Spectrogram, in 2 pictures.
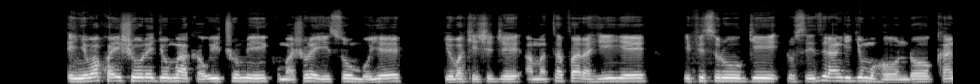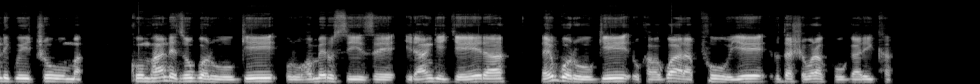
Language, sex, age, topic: Rundi, male, 36-49, education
